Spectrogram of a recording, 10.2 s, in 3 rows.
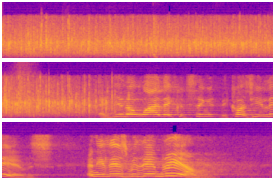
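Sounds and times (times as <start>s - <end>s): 
audience applause: 0.0s - 4.8s
speech: 4.6s - 9.4s.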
